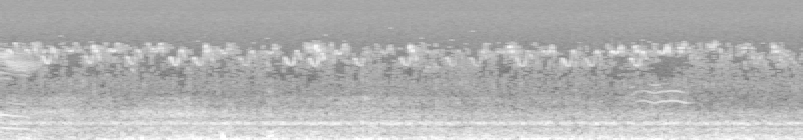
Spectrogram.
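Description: Faint birds chirping: quick, repeated short high notes, with a steady low hum and a low rumble beneath.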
